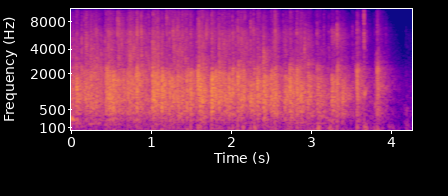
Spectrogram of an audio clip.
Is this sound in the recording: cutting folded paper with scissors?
no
